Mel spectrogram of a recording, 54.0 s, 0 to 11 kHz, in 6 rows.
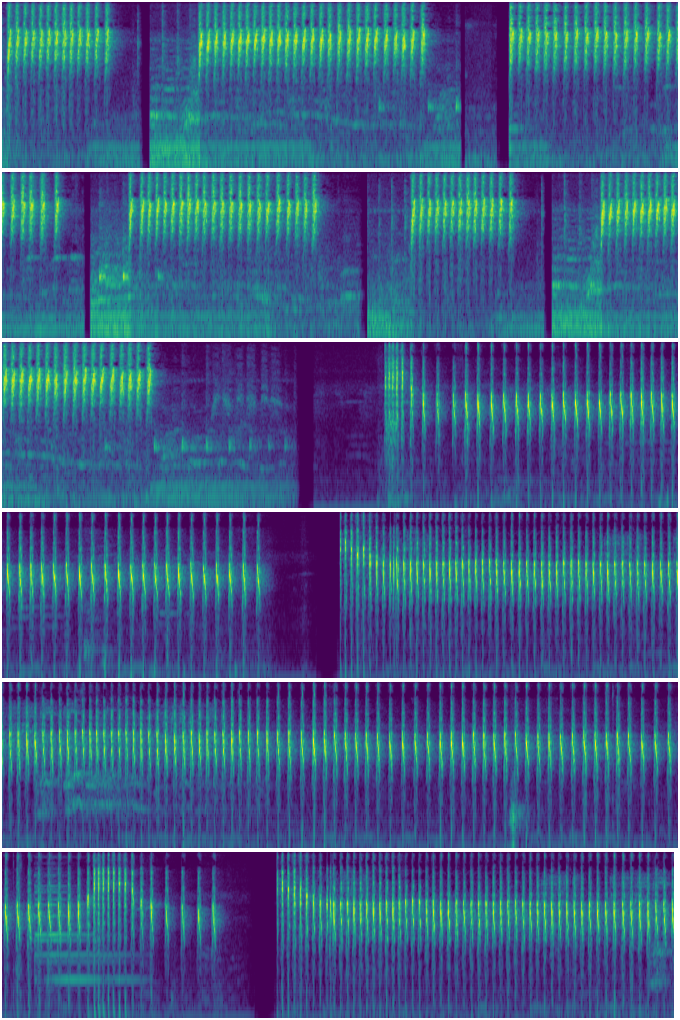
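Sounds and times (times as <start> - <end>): songbird rapid trill: 0.0 - 5.9, 6.8 - 13.4, 14.3 - 21.9, 22.5 - 30.6, 31.5 - 48.1, 48.7 - 54.0.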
